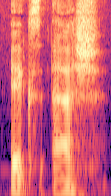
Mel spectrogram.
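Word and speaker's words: X Æ: X-A Ash. No, X-Ash. The A-E is pronounced Ash.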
